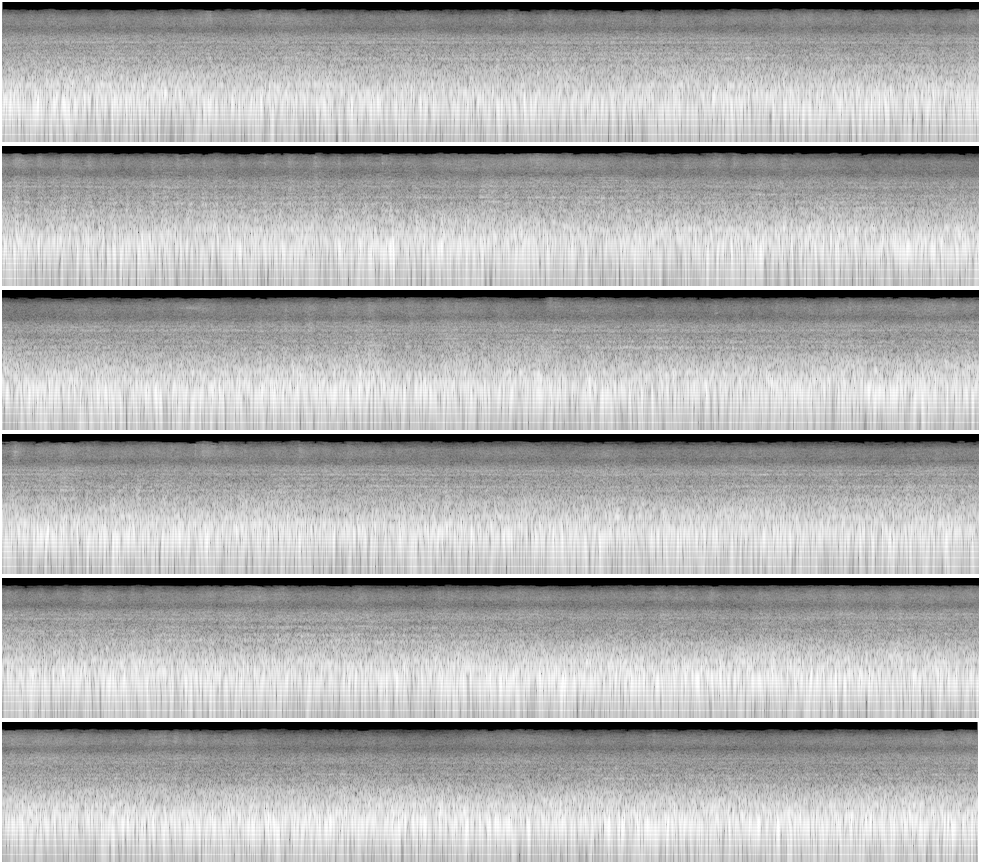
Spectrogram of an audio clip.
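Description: Freight cars of a CSX mixed manifest train rolling past: a steady noise of steel wheels on the rails.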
